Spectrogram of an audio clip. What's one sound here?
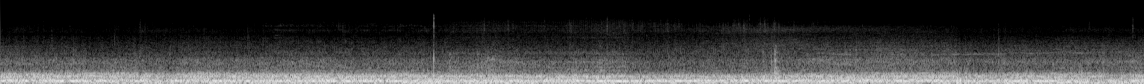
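Wind buffets the microphone of a cyclist riding along a street.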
